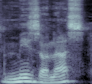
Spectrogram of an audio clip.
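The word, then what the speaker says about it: μείζονος: I always get the pronunciation of this wrong. It's mizonas.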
